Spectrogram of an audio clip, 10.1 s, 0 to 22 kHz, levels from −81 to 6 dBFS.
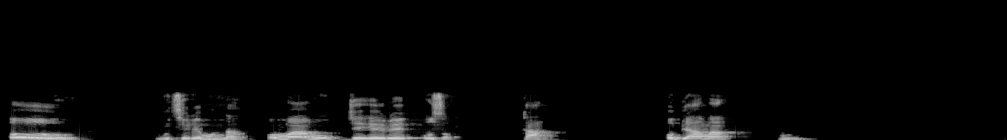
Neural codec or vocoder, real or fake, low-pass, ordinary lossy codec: none; real; 7.2 kHz; none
